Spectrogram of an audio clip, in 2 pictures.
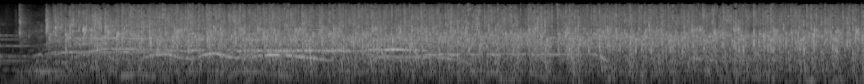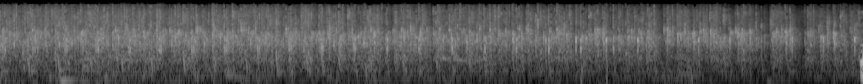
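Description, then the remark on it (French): Sustained audience applause as Jean-Luc Mélenchon is introduced fills the whole stretch, a dense, steady roar of many hands clapping, with a few faint vocal tones rising briefly near the start. “Exclusive et sous vos applaudissements, Jean-Luc Mélenchon.”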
